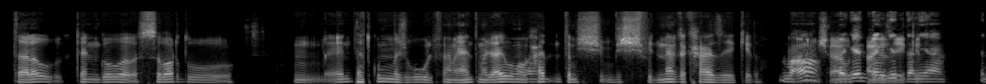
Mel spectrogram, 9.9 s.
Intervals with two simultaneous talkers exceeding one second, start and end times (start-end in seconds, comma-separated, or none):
7.8-9.3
